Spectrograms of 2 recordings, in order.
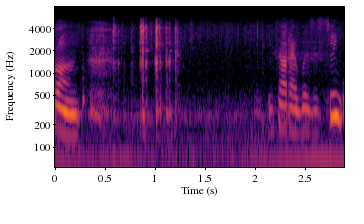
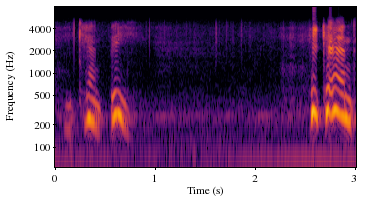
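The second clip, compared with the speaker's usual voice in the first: ordinary talk, nothing marked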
